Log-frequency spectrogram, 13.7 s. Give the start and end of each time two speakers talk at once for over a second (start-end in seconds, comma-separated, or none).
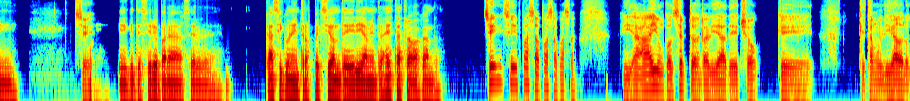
none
